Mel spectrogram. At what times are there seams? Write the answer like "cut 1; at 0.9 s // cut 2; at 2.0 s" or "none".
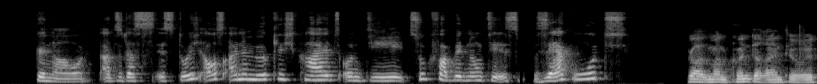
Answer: cut 1; at 5.2 s // cut 2; at 6.9 s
